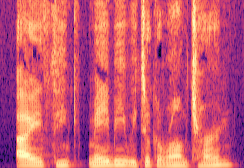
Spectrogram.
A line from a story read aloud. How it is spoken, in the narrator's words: he began to say, but choked on the words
